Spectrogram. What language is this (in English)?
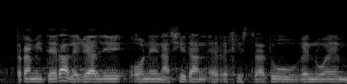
Basque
